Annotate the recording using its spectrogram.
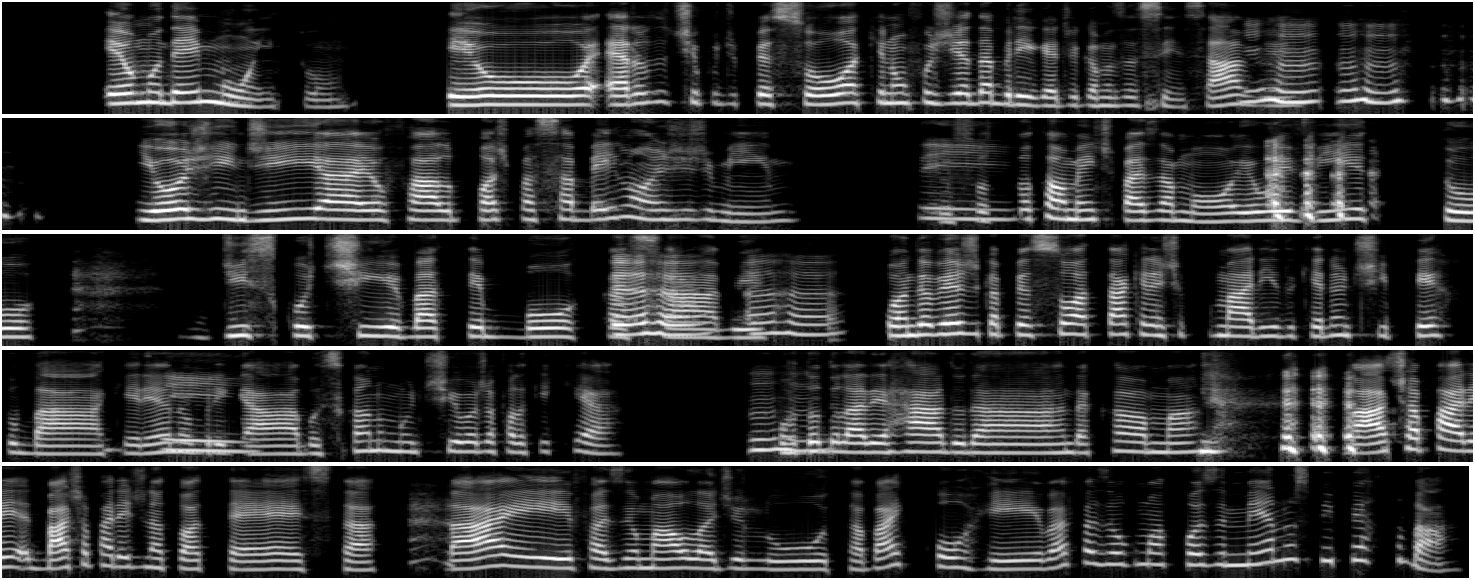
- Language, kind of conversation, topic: Portuguese, podcast, Qual é uma prática simples que ajuda você a reduzir o estresse?
- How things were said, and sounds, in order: chuckle; chuckle; chuckle; other noise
